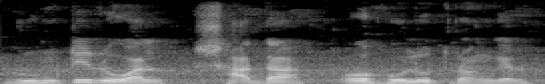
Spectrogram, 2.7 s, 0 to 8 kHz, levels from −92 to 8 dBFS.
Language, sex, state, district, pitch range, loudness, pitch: Bengali, male, West Bengal, Alipurduar, 140-175 Hz, -17 LUFS, 155 Hz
